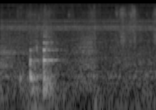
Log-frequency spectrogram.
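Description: Faint squishing of gloved hands scooping a soft cheese filling out of a glass bowl and pressing it into ground meat in a foil loaf pan, with two short squishes about half a second in.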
